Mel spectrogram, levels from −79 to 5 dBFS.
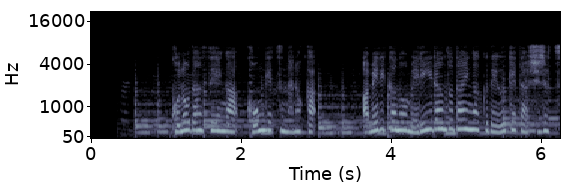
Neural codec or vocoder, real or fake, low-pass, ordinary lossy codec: none; real; 7.2 kHz; none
